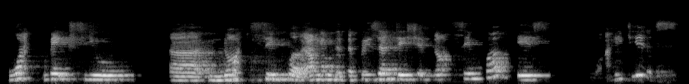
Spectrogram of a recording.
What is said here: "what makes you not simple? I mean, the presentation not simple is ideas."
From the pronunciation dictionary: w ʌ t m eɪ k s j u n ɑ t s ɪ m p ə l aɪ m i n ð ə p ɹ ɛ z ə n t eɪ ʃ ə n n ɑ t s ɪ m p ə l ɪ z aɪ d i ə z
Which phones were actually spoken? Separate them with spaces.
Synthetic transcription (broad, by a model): w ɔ t m eɪ k s j u n ɑ t s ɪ m p ə l aɪ m i n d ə p ɹ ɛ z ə n t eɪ ʃ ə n n ɑ t s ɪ m p ə l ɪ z aɪ d i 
